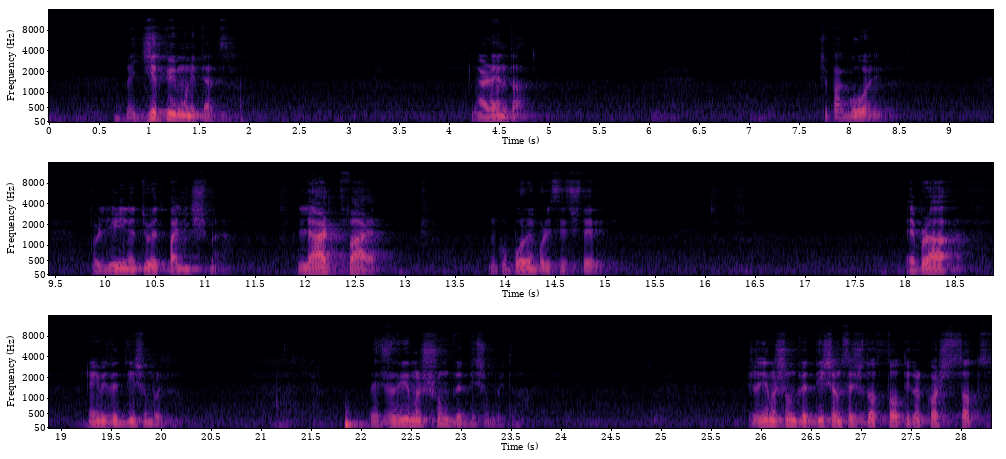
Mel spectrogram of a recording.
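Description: A middle-aged man speaks forcefully into a microphone in a large hall, with long pauses between phrases.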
